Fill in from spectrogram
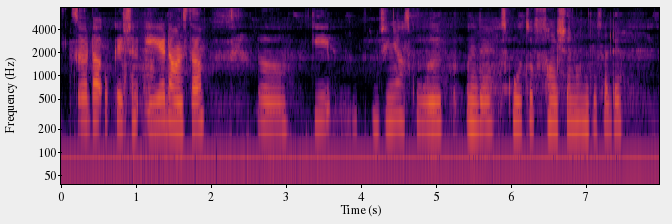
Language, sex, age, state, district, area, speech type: Dogri, female, 18-30, Jammu and Kashmir, Samba, rural, spontaneous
